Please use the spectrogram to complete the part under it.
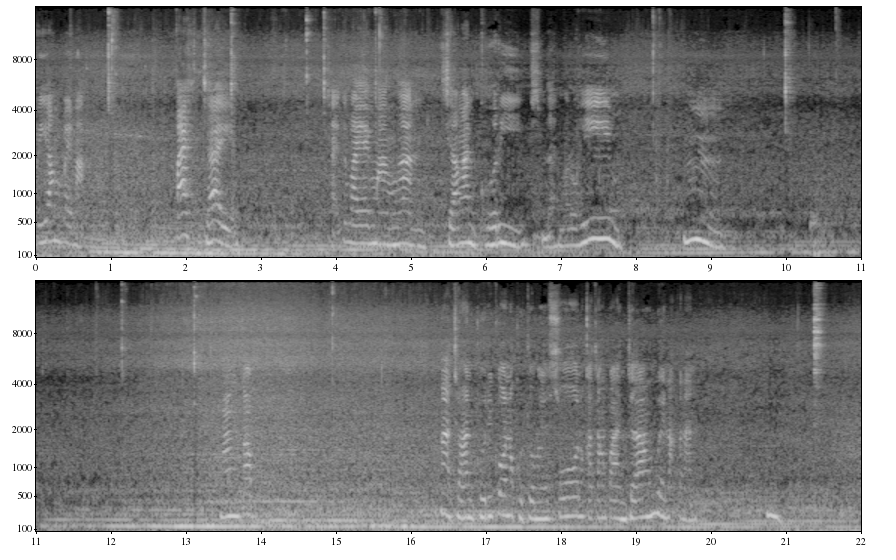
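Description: A middle-aged woman talks calmly and close by.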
